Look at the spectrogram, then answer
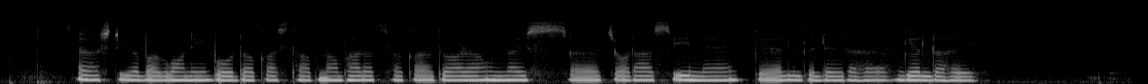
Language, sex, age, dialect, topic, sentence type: Maithili, female, 25-30, Eastern / Thethi, agriculture, statement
